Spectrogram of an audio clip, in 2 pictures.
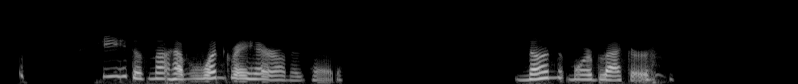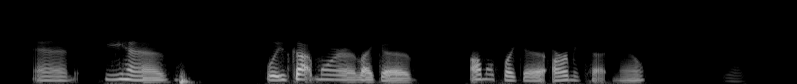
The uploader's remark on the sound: Unfortunately, we suffered audio problems through most of it, but the biggest problems happen during the trailer talk. I had to cut out parts of it, which made our thoughts sound even more scattered than usual.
